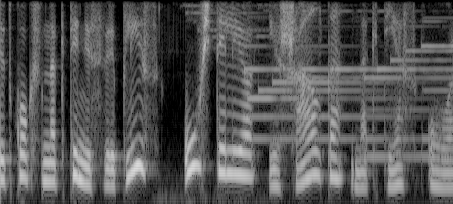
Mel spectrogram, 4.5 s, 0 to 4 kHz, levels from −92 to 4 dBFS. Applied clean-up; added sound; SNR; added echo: none; none; none; none.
